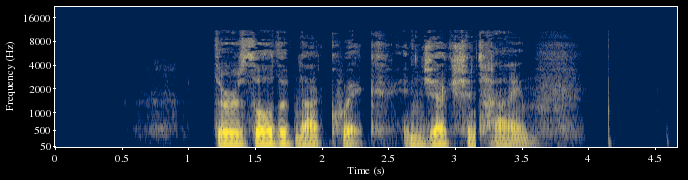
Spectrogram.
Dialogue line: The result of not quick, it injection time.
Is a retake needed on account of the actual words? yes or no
no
